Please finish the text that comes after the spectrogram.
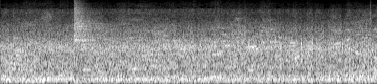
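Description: A train rolls past in a steady, loud rumble with a broad roar that holds evenly from start to finish, and one brief high squeal of the wheels sounds near the start.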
